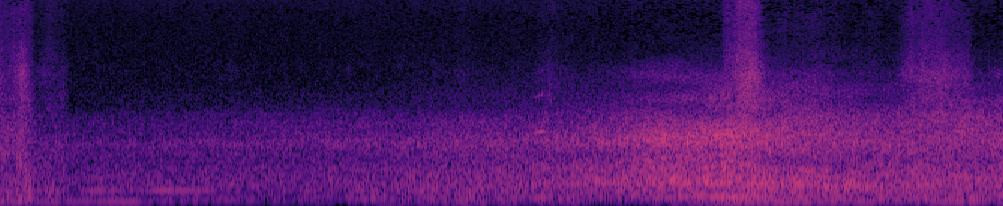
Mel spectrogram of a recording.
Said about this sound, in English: Wait to see where this car's going here.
